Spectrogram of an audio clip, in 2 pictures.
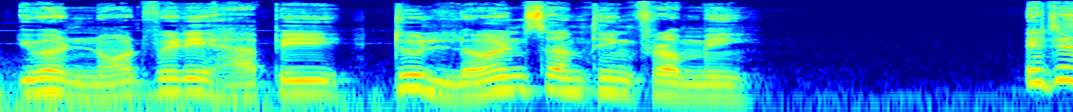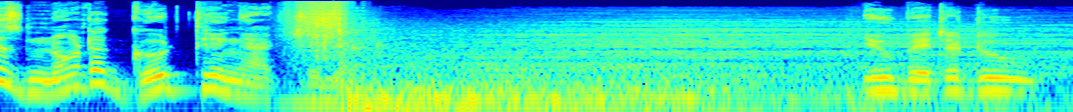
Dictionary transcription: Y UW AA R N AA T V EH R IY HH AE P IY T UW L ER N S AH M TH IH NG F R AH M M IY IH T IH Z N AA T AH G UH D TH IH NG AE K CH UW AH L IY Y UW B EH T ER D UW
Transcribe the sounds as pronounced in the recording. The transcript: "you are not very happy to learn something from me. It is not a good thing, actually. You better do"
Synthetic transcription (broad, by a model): Y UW AA R N AA T V EH R IY HH AE P IY T UW L ER N S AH M T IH NG F R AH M M IY IH T IH Z N AA T AH G UH D T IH NG AE K CH UW AH L IY Y UW B EH T ER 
